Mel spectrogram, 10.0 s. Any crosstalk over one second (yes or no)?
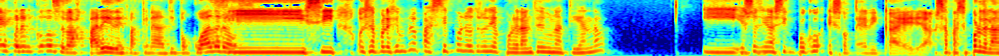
no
